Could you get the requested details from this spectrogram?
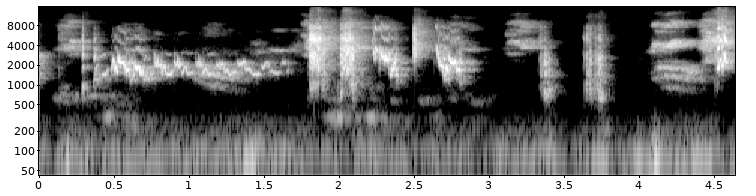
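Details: Budgerigar opens with a wavering warbled chirp sequence, then gives several sharp, loud squawky bursts with short gaps between them.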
